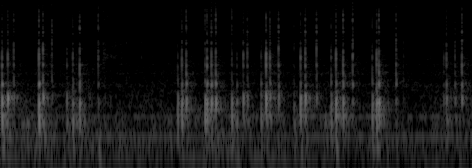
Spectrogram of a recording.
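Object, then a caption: Plastic cream squeeze tube. Long nails tap quickly and irregularly on a plastic cream squeeze tube, held and then laid on the table. The taps are quiet, dry, clicky ticks with sharp attacks and almost no ring, coming in uneven bursts over a faint low background hum.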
